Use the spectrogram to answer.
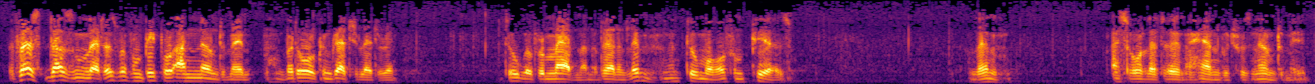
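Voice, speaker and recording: Brief: introspective British sea captain, very deep voice, tinny old radio sound. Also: male voice, slightly rough. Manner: introspective, measured and earnest. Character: reflective middle-aged male naval captain. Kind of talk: 1950s radio drama first-person narration.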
